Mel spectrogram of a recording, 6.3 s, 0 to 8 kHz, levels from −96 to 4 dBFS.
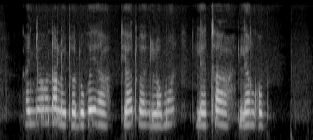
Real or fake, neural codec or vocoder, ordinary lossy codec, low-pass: fake; vocoder, 22.05 kHz, 80 mel bands, WaveNeXt; none; 7.2 kHz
